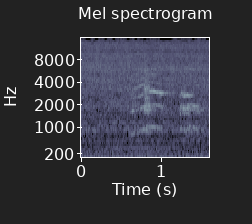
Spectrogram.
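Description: A cat named Mango gives two soft, short meows a moment apart, faint against a low steady room hum.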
